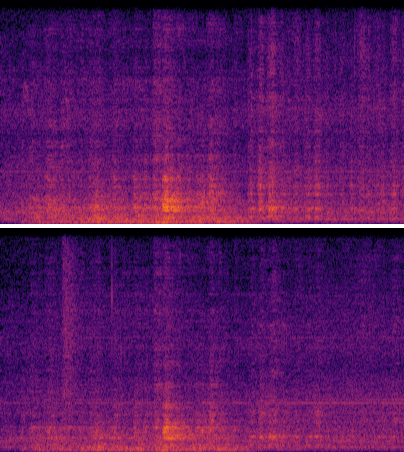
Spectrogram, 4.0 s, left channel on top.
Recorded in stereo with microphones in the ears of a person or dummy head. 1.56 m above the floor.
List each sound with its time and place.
0.2 s writing: 35° left (ahead or behind), 7.5 m
2.5 s writing: 75° left (ahead or behind), 2.5 m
